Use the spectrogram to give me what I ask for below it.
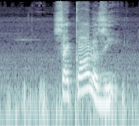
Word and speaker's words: psychology: উচ্চাৰণ উজ্জ হৈ আছে let's find out the words where P is silent এতিয়া মই তোমালোকক এনে কেইটামান শব্দ কম যিকেইটা শব্দত Pৰ উচ্চাৰণ উজ্জ হৈ থাকে the words are receipt psychology psycho cupboard psychiatrist pneumonia let's find out some other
